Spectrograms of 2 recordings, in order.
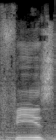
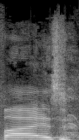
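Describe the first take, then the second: First: The vowel sounds like ee. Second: The vowel sounds like eye. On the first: The speaker calls it right. "You pronounce it Fees" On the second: The speaker calls it wrong. "not Fies"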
